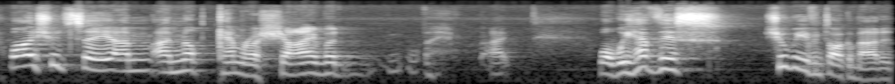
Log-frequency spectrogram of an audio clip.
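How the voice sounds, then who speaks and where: With a non-native accent, a man speaks at a moderate pace with very wide pitch swings as noticeable background noise runs behind him. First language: not English. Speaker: car YouTuber. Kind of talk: casual chat. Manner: halting.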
